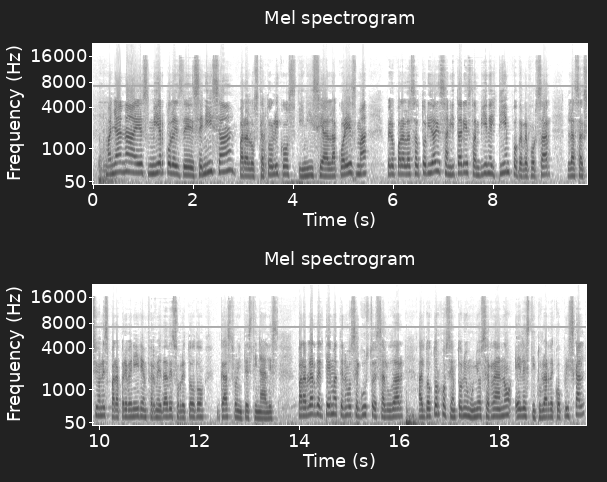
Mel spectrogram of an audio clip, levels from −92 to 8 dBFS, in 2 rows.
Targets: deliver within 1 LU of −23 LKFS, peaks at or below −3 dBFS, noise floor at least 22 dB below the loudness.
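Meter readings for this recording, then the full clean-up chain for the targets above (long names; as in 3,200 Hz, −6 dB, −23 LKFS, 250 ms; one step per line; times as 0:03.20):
share of clipped samples 0.5%; peaks flattened at −19.0 dBFS; interfering tone 7,300 Hz; level of the tone −53 dBFS; integrated loudness −29.0 LKFS; sample peak −19.0 dBFS; target loudness −23.0 LKFS
→ clipped peaks rebuilt −19 dBFS
notch filter 7,300 Hz, Q 30
level +6 dB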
